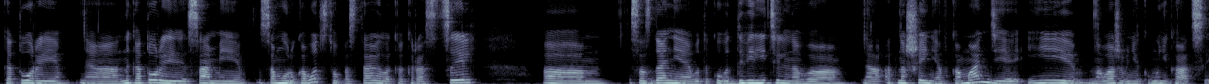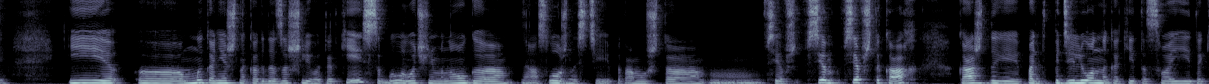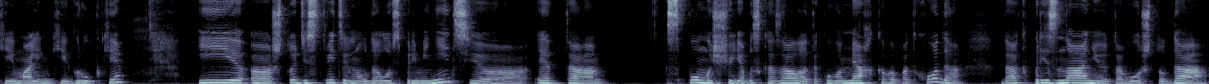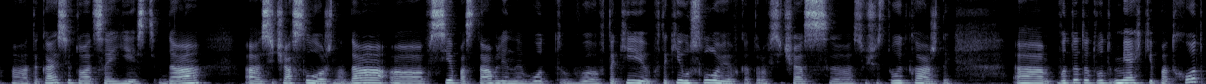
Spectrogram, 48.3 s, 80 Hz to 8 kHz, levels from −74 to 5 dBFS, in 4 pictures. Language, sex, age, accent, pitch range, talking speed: Russian, female, 30-49, native, 190-220 Hz, 110 wpm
